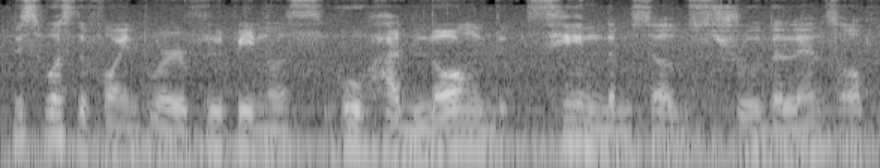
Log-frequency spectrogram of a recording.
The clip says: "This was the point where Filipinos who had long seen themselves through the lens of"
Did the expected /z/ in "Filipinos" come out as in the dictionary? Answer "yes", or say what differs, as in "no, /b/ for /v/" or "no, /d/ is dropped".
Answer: no, /s/ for /z/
